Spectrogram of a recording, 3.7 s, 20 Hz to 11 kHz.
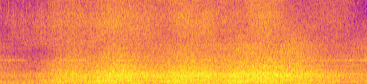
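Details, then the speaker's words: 1990 BMW E34 535i, M30B35 inline six, rebuilt with a new head gasket, driving on the road after the final torque step at operating temperature: smooth, even engine note rising and easing with throttle, no knocks or ticks; it runs normally. "Check out that beauty. Sounds fantastic. Runs fantastic. She is alive again."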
